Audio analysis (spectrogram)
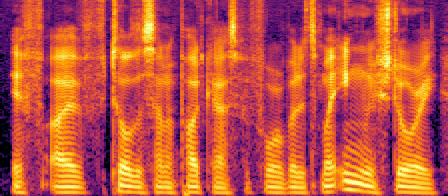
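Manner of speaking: usual speaking voice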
